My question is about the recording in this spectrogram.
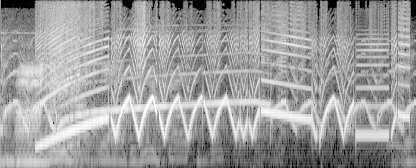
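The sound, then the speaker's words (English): Several emergency vehicle sirens from an ambulance, a fire truck and probably a police squad car in a parade wail at once, with rising sweeps and fast yelping warbles overlapping loudly and continuously as the vehicles roll past, a low engine rumble underneath. “We have the ambulance. I believe we've got the fire truck, probably a squad car.”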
